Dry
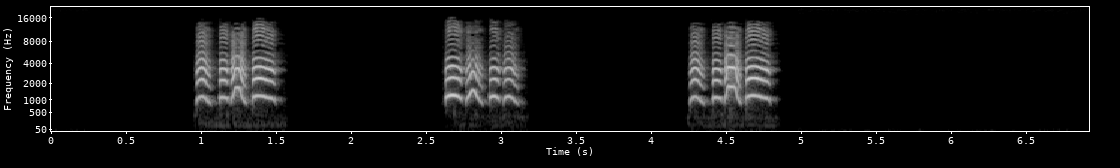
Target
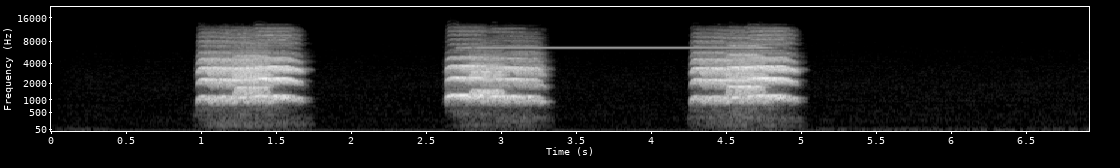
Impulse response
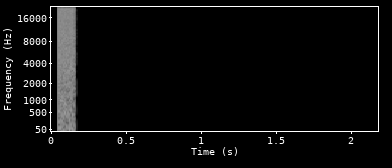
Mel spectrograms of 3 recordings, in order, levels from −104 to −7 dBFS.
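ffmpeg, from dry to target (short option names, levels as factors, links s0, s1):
-filter_complex "[0:a]asettb=1/sr,asplit=3[s0][s1][s2];[s0]atrim=end=2.704[s3];[s1]atrim=start=2.7:end=4.65,asetpts=PTS-STARTPTS,afade=t=in:d=0.004:c=qsin,afade=t=out:st=1.946:d=0.004:c=qsin,aeval=exprs='val(0)+0.00891*sin(2*PI*6500*n/s)':c=same[s4];[s2]atrim=start=4.646[s5];[s3][s4]acrossfade=d=0.004:c1=hsin:c2=qsin[s6];[s6][s5]acrossfade=d=0.004:c1=qsin:c2=hsin,lowpass=9100,highshelf=f=4500:g=-11.5[s7];[1:a]atrim=start_sample=2205,asetrate=24696,aresample=44100[s8];[s7][s8]afir=irnorm=-1:irlink=0,volume=2"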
